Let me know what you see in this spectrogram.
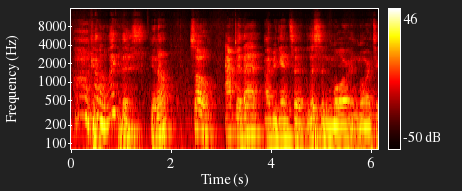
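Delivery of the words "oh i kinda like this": high-pitched reenacted delight; pleasantly surprised. Teacher retelling first time hearing K-pop, high pleasantly surprised reaction. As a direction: act out a sudden, high-pitched liking.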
